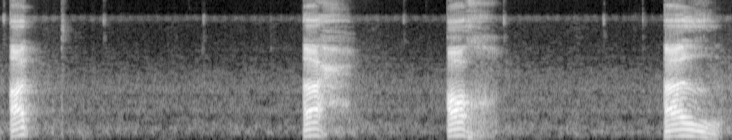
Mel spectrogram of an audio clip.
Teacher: ات زبان تا کے مخرج پہ جا کے تو رک جائے گی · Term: ساکن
